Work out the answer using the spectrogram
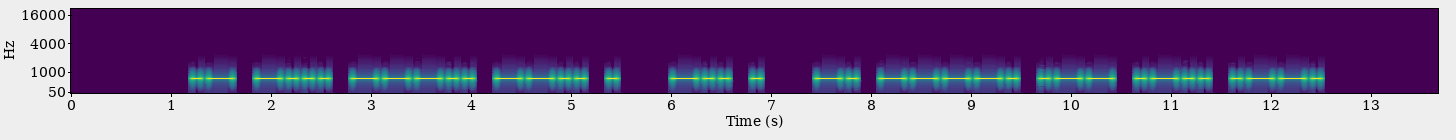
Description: Morse code, heard as a keyed tone, about 15 wpm, 700 Hz. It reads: AB8ZE DE N9WLP
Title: USA Callsign DE Callsign - 5 Characters - 15wpm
